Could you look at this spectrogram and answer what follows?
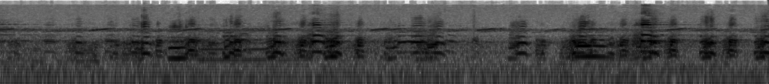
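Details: Several Canada geese honking rapidly, guttural, nasal calls tumbling over one another in quick bursts, a busy flock chatter with a faint steady high tone behind.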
